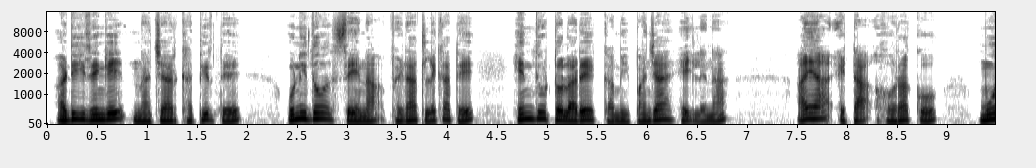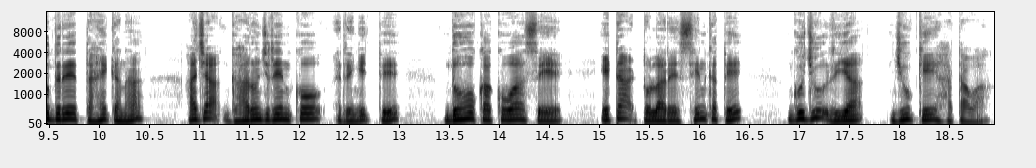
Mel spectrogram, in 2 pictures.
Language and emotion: Santali, neutral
